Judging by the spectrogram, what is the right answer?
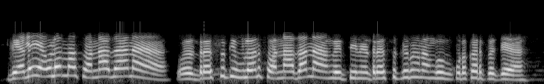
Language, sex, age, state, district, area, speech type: Tamil, female, 30-45, Tamil Nadu, Tirupattur, rural, conversation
